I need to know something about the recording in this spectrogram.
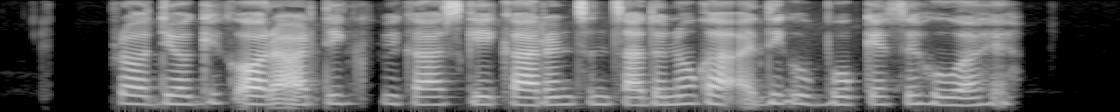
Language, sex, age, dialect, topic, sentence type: Hindi, female, 25-30, Hindustani Malvi Khadi Boli, agriculture, question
